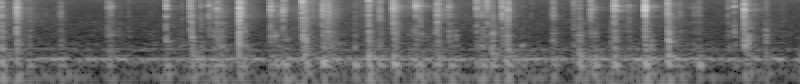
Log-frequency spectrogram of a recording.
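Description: Fast, light typing on a silver metal laptop with plastic keys, tapped with fingertips and acrylic nails. The result is a quick, uneven run of soft, short clicks with bright clacks of the nails, over a steady low hum.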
